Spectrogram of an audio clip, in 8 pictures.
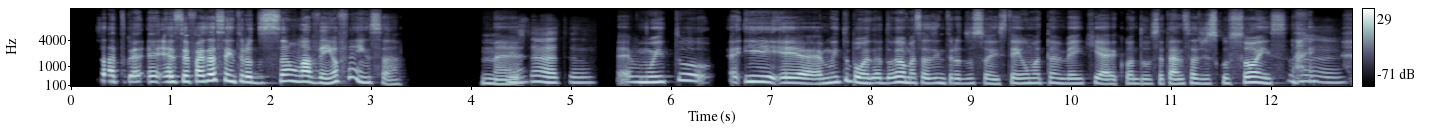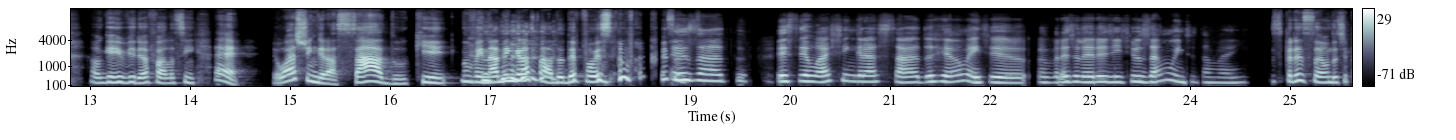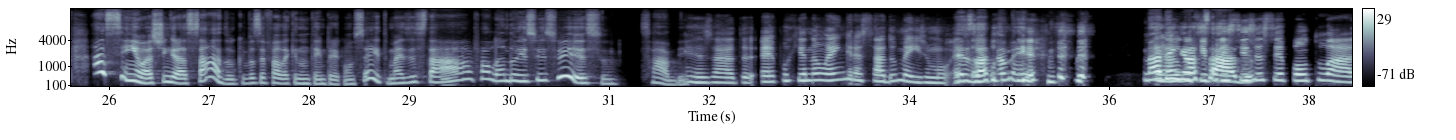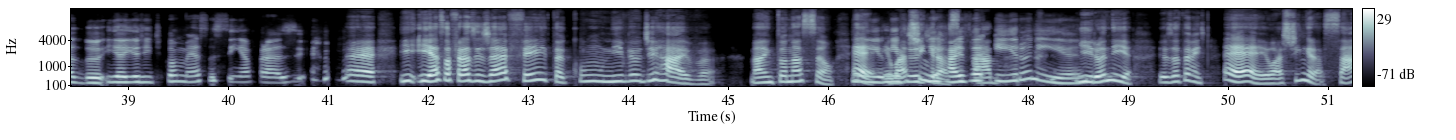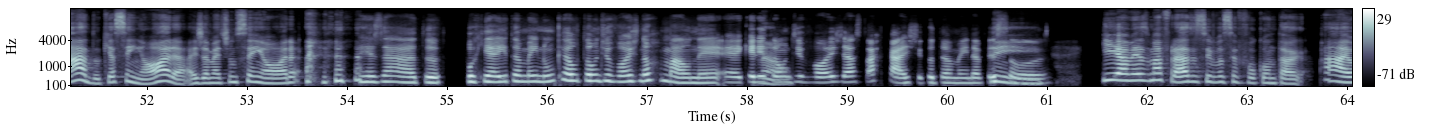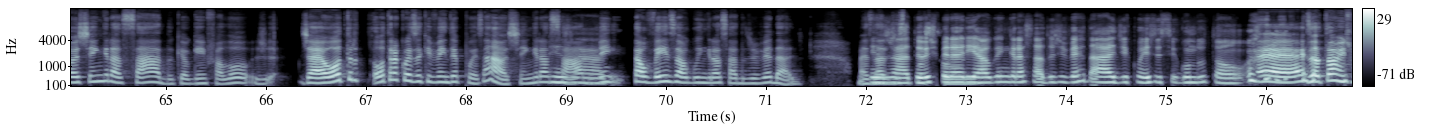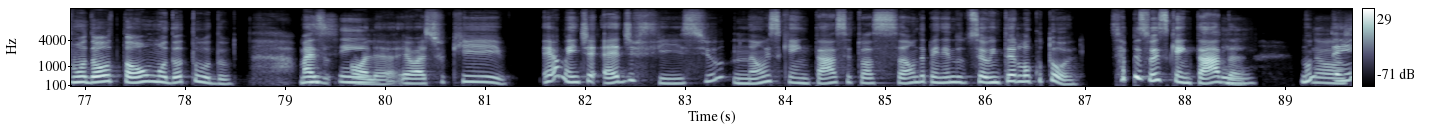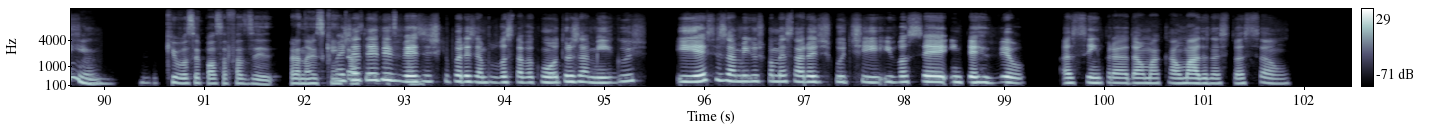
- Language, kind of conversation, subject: Portuguese, podcast, Como você costuma discordar sem esquentar a situação?
- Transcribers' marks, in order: chuckle; laugh; laughing while speaking: "de uma coisa"; unintelligible speech; laugh; chuckle; chuckle; laugh; laugh; tapping; chuckle; "interveio" said as "interveu"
